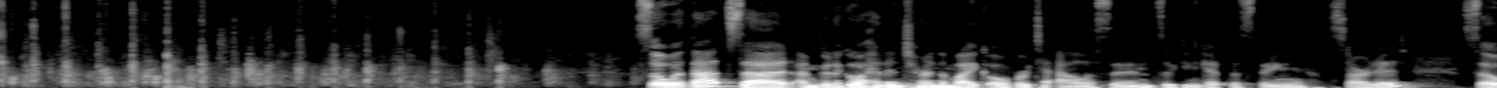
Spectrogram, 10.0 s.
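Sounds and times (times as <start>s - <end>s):
audience applause: 0.0s - 4.2s
speech: 4.3s - 9.9s.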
